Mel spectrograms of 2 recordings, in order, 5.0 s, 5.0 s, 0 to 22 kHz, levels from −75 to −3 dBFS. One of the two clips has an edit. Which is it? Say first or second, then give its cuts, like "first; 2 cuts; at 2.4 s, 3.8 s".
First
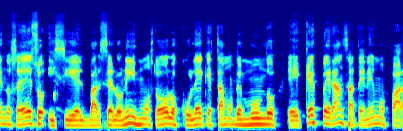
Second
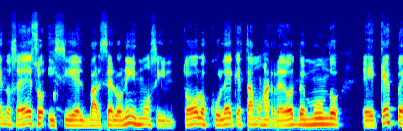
first; 3 cuts; at 1.9 s, 2.9 s, 3.5 s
